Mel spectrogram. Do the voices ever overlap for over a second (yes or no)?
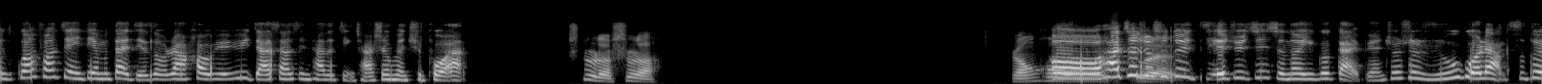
yes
